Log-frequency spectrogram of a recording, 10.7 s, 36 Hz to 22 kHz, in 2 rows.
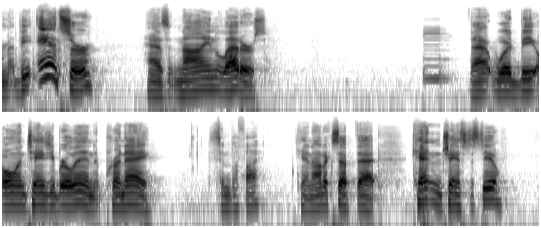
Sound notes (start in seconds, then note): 4.2 buzzer beeping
